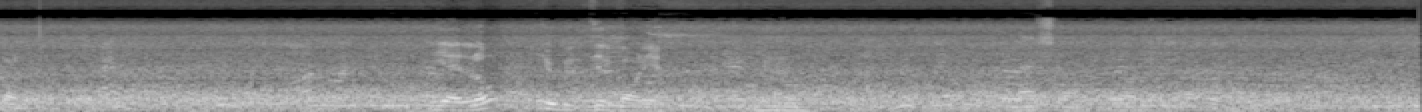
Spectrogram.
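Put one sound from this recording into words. Men talk in the background over a murmur of a busy crowd.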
